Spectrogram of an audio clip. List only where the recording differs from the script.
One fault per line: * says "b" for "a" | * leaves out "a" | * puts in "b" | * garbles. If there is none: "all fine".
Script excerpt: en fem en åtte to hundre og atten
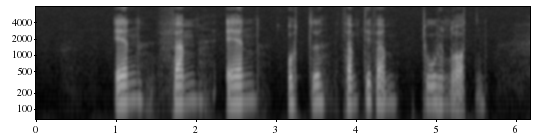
* puts in "femtifem"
